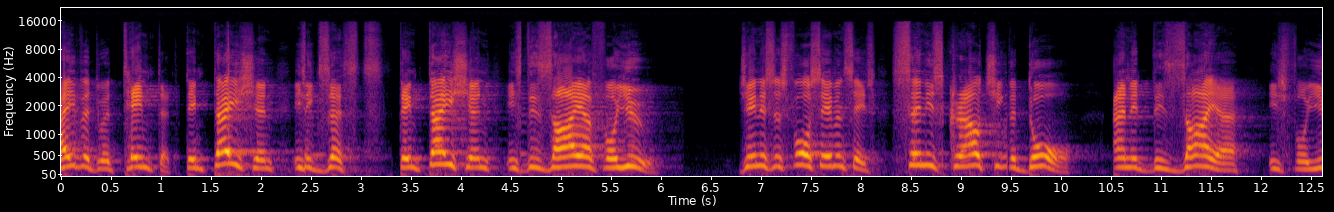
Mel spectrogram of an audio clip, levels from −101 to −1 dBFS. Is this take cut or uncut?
cut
